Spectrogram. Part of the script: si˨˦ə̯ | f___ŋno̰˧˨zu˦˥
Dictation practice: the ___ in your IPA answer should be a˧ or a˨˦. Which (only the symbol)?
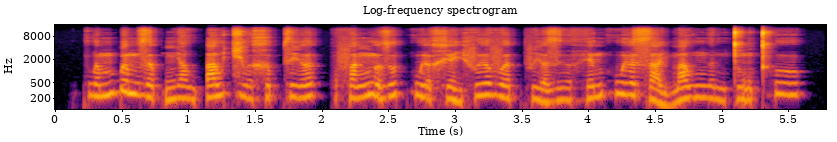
a˨˦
